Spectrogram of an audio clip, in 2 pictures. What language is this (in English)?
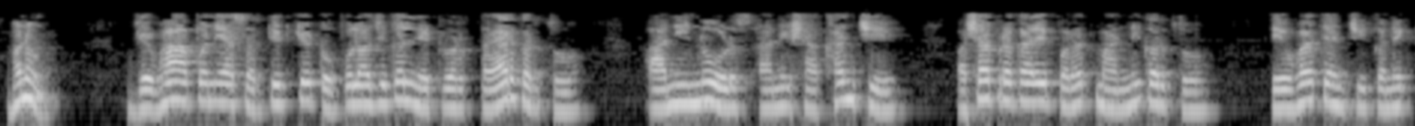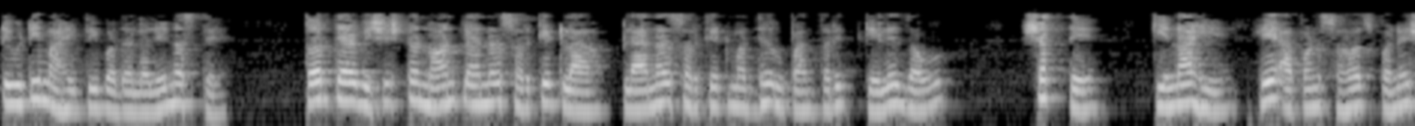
Marathi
